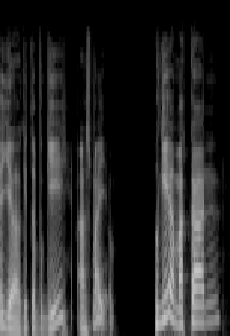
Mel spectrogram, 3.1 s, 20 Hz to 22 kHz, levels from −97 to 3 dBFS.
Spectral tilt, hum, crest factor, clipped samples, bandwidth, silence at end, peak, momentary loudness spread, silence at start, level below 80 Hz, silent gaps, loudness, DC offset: -6 dB/octave; none; 20 dB; under 0.1%; 14.5 kHz; 0.15 s; -10 dBFS; 10 LU; 0 s; -62 dBFS; none; -29 LUFS; under 0.1%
